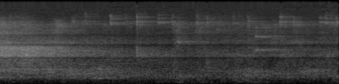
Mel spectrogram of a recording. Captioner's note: applause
